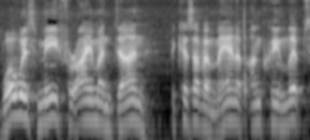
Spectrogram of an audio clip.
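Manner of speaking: dramatic lament. Acted. Preacher voicing Isaiah's woe to the congregation, loud lament. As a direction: cry it out like a prophet undone. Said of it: "then I said".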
